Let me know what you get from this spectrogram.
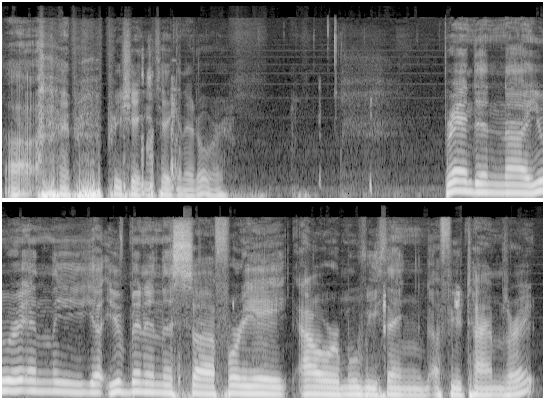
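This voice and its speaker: Man with mellow voice, rambling casually. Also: mid-range voice, a little slow. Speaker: host and amateur filmmaker. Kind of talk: casual chat and movie reviews.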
